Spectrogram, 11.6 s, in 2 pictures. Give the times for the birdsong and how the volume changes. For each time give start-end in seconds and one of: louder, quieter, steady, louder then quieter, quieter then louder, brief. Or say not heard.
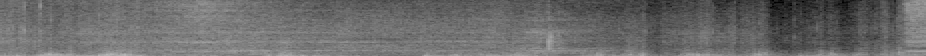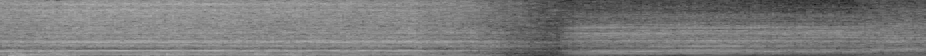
not heard.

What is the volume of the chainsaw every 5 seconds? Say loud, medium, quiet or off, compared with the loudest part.
medium, loud, medium.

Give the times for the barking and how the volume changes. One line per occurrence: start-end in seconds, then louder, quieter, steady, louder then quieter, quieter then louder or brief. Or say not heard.
not heard.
